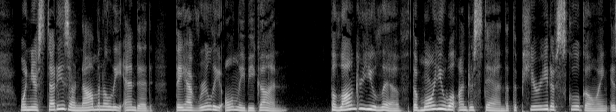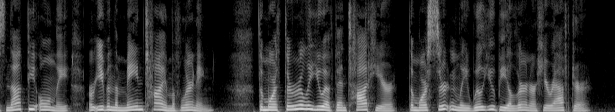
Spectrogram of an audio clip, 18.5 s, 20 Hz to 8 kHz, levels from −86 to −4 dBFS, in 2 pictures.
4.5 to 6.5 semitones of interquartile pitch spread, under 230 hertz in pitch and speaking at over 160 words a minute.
Yes: average, 4.8 semitones; high, 190 Hz; average, 175 wpm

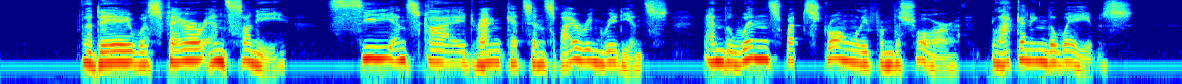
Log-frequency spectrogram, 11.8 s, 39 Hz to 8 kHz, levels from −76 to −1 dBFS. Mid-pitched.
Yes: medium, 155 Hz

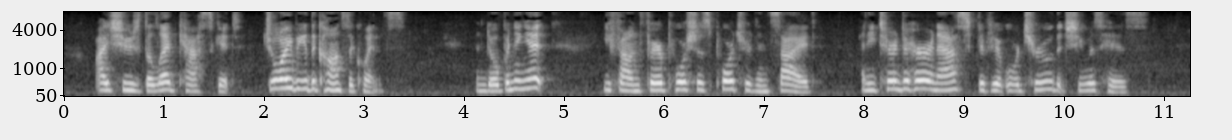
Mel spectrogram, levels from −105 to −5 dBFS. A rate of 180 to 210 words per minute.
Yes: average, 185 wpm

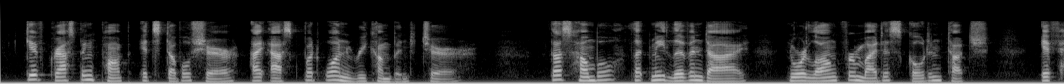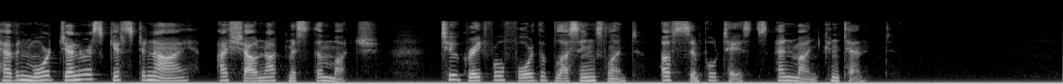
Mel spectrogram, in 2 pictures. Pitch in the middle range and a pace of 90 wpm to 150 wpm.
Yes: medium, 170 Hz; average, 140 wpm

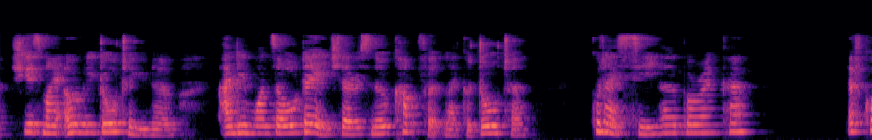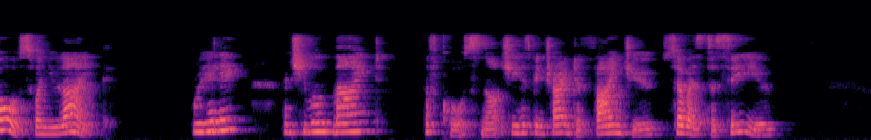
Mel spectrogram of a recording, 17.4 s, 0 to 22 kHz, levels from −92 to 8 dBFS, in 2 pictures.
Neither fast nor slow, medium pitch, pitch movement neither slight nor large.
No: average, 170 wpm; high, 220 Hz; average, 4.1 semitones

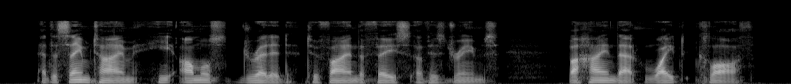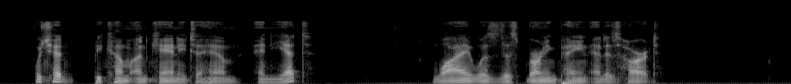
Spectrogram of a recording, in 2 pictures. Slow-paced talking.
Yes: slow, 130 wpm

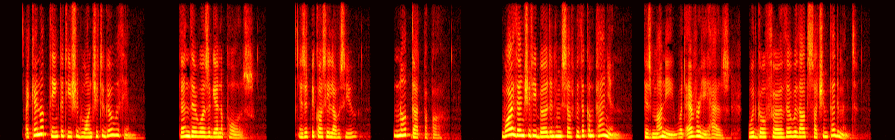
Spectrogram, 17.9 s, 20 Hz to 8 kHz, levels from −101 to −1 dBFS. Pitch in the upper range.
Yes: high, 240 Hz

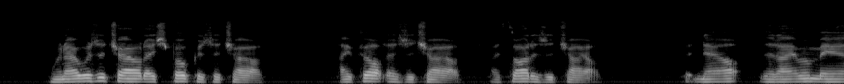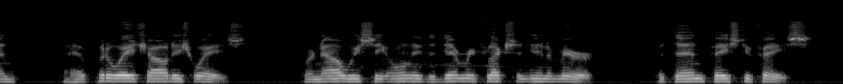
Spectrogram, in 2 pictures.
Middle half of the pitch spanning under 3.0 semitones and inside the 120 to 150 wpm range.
No: narrow, 2.5 semitones; average, 175 wpm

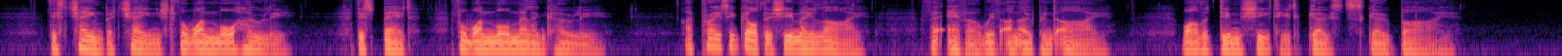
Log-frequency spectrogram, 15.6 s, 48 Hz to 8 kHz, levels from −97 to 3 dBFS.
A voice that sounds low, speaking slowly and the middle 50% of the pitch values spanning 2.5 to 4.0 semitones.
Yes: very low, 85 Hz; slow, 125 wpm; average, 3.0 semitones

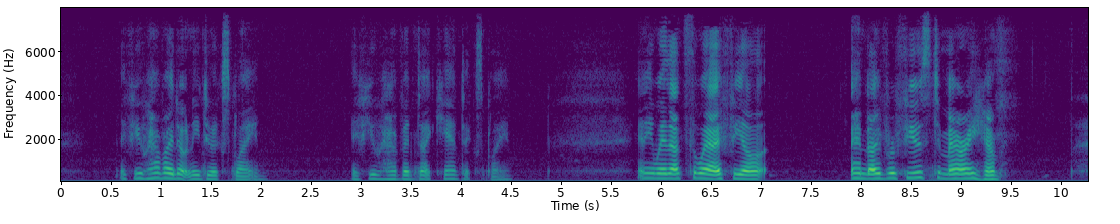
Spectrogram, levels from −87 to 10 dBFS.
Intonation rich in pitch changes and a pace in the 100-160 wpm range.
No: average, 3.3 semitones; average, 150 wpm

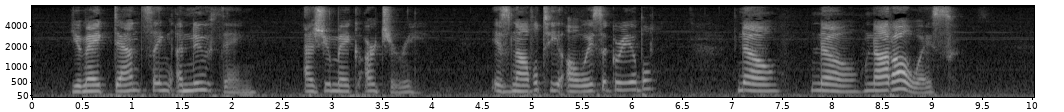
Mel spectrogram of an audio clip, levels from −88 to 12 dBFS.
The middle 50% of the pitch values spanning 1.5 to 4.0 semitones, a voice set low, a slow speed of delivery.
No: average, 2.9 semitones; high, 210 Hz; slow, 100 wpm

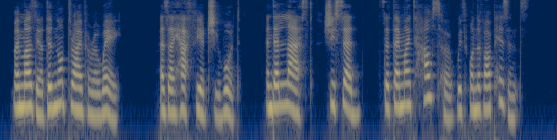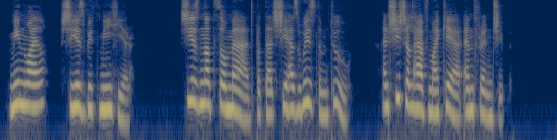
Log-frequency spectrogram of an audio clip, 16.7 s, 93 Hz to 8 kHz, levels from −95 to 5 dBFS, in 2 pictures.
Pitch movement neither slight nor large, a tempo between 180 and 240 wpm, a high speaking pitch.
Yes: average, 3.6 semitones; average, 190 wpm; very high, 250 Hz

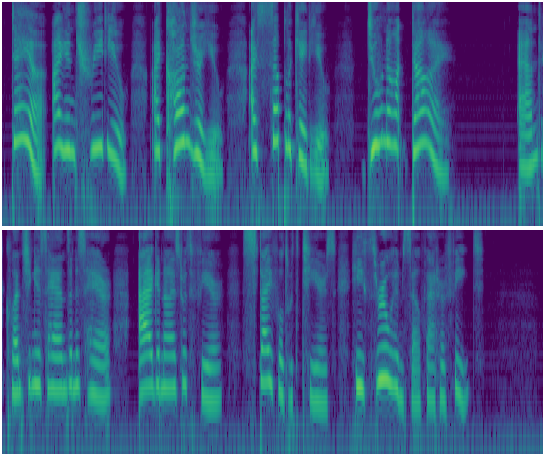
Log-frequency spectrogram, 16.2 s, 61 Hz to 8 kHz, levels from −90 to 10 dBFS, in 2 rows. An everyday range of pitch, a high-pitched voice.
No: wide, 6.3 semitones; very high, 265 Hz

